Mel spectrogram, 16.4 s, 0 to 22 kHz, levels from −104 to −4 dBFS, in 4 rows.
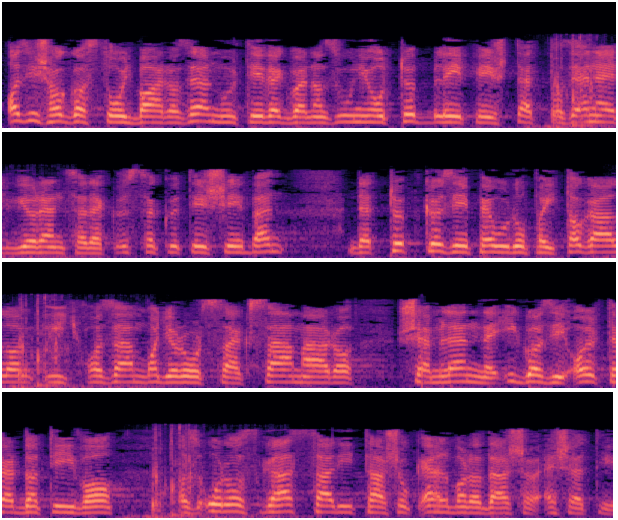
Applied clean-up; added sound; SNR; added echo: none; Splash, splatter; 18 dB; none.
